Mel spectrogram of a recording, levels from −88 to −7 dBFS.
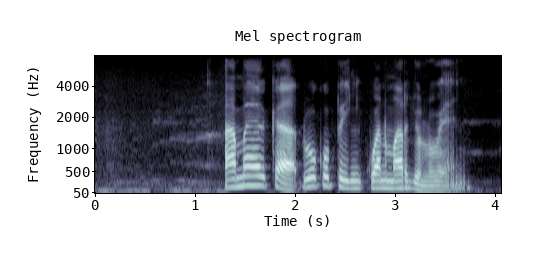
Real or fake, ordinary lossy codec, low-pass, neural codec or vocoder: fake; none; 7.2 kHz; codec, 16 kHz, 6 kbps, DAC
